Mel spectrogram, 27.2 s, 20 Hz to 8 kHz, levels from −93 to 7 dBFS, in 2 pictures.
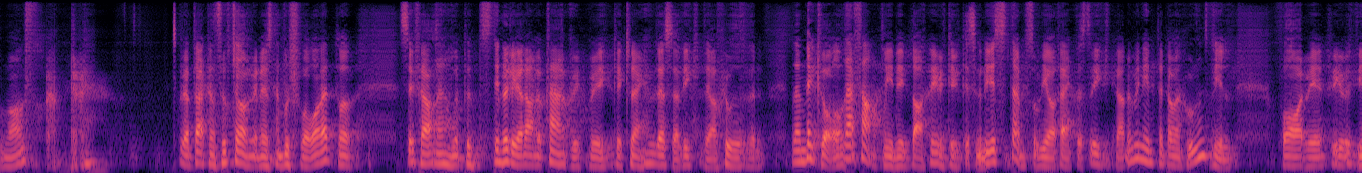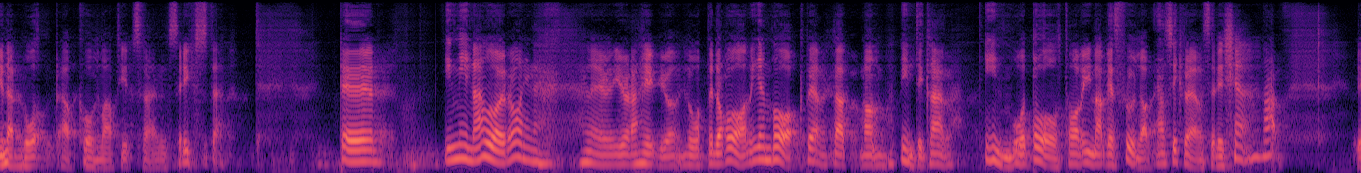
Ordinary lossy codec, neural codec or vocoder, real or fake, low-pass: none; codec, 16 kHz, 0.5 kbps, FreqCodec, larger model; fake; none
